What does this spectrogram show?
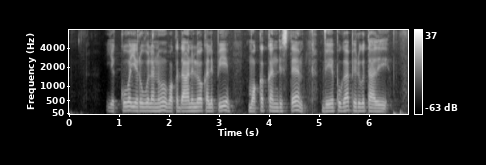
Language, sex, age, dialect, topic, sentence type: Telugu, male, 18-24, Utterandhra, agriculture, statement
